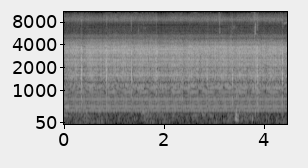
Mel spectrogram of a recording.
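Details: Cheap PRC-made PWM solar charge controller on a battery bank of four 125 Ah AGM batteries (two 24 V pairs in parallel), heard through a radio receiver: steady high buzz with sharp clicks and strange tones every 20–30 seconds; extra hash likely from a modified square-wave inverter.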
